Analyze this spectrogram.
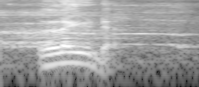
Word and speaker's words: lead: a symbol for mercury lead don't read as lead because lead is a same leading you know no leading qualities are later from that that is pronunciation not lead that is lead here lead it's an element plumbum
